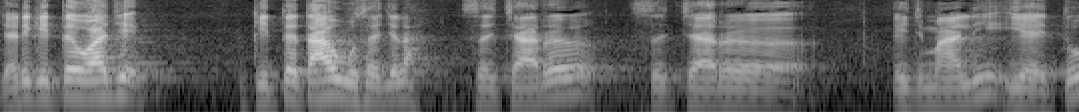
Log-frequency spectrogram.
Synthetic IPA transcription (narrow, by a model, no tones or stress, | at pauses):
d͡ʒadikit̪əwad͡ʒɪp̚ | kit̪ət̪aus̬ad͡ʒəlah | sət͡ʃaɾəsət͡ʃaɾə | id͡ʒmalijait̪u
